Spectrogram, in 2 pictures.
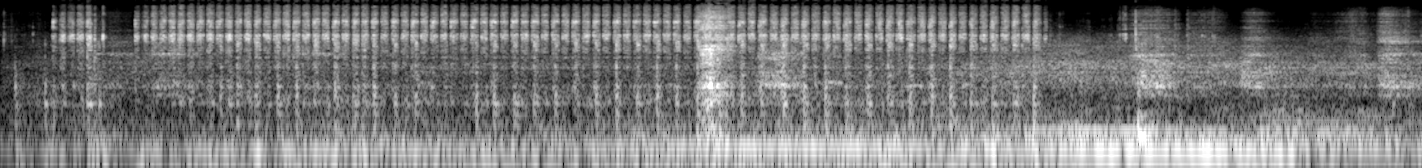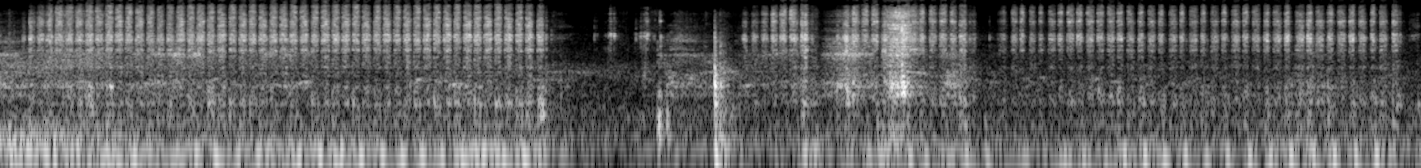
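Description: A blade scrapes rapidly across plastic close by.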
